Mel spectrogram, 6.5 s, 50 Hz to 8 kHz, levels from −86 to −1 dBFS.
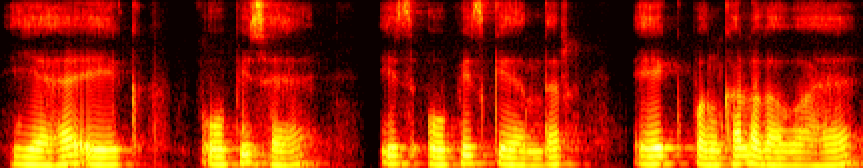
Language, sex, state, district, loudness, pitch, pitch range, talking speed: Hindi, male, Uttar Pradesh, Saharanpur, -18 LUFS, 130 Hz, 125-140 Hz, 120 wpm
